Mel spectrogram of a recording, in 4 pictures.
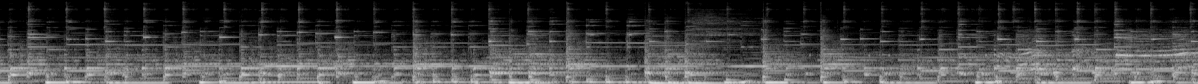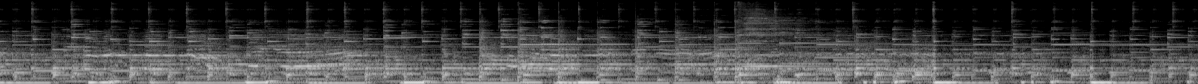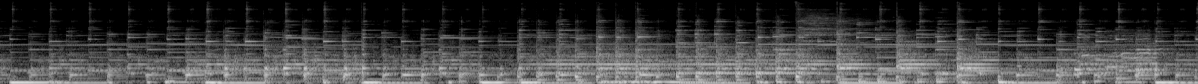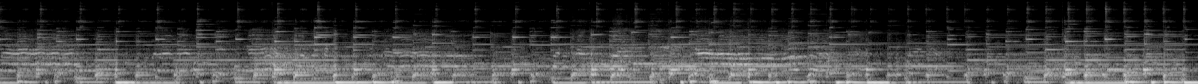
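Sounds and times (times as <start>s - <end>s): low drum beats: 0.0s - 14.0s
mallet percussion: 0.0s - 47.9s.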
